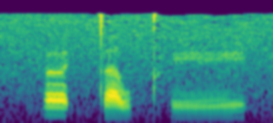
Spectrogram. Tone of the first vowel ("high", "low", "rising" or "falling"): high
